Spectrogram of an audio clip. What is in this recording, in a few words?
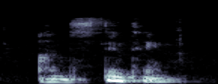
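"unstinting", British English; pronunciations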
